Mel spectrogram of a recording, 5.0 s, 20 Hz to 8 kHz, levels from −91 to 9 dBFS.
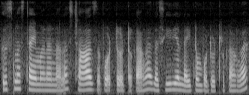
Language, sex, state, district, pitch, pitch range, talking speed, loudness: Tamil, female, Tamil Nadu, Kanyakumari, 195 Hz, 175-205 Hz, 120 wpm, -20 LUFS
